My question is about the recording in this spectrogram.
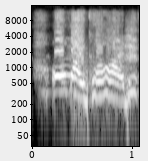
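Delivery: drawn-out loud oh my God; mock exasperation. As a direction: groan it out, slow and loud. Mock dismay at own pronunciation.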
